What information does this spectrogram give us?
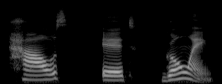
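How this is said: There are pauses between each of the words. The speaker calls it wrong.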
